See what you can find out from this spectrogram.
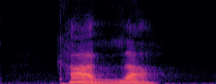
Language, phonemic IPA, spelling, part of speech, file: Swedish, /²kalːa/, kalla, verb / adjective, Sv-kalla.ogg
- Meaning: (verb) 1. to call, denote, refer to; to give as a name 2. to call, request, beckon, summon; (adjective) inflection of kall: 1. definite singular 2. plural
